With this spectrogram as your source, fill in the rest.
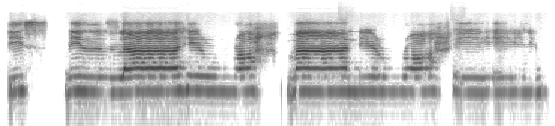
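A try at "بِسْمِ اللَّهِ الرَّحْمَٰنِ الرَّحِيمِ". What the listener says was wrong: Huruf H-nya kurang ke tengah ya, ke atasan. Kurang ringan ya alhamsnya. Rahmanirrahim gitu ya. Jangan terbawa karena kita rohnya tebal. Ya, jadi hanya tebal kan jadi ke kho.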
